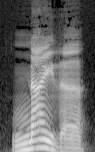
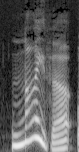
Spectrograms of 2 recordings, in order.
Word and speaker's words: neither: Neither have I. – Professor, which is correct? Neither or neither? – Both are correct. English is flexible. Some British people and most North Americans say neither.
